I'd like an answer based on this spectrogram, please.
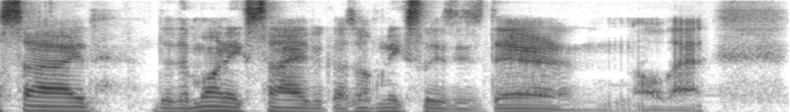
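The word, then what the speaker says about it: Ob Nixilis: Well, I never remember how to pronounce the name correctly. It's Obnixilis, I think.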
